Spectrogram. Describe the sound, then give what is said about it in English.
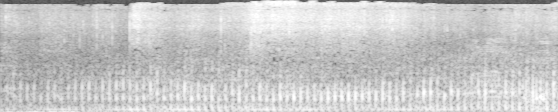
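Helicopters hover overhead at a dusty, hot Marine base, a steady rhythmic thumping of rotors with a dense, continuous roar that fills the whole stretch at an even, moderate loudness. “Helicopters hover above us, and Marines in fatigues walk past metal Quonset huts.”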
